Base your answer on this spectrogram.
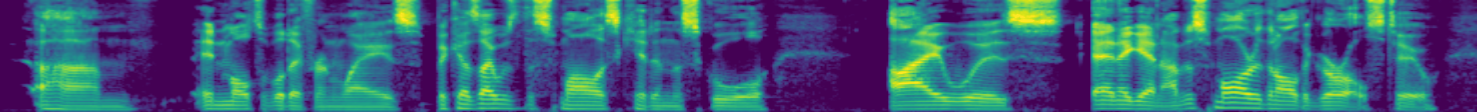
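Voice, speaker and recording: This man speaks in a northern US accent at a fairly low pitch with ordinary pitch variation. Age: 20s. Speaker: podcast host. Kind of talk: testimony.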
